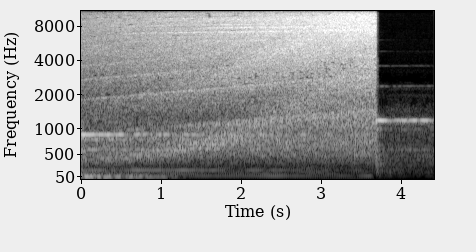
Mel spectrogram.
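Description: Synthesised noise riser: a hiss that swells and brightens, then cuts off suddenly near the end, leaving a thin steady tone.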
